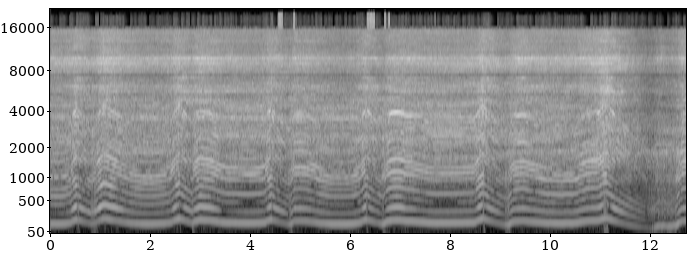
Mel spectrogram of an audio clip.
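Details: Husqvarna 562XP 60cc chainsaw after dealer software reflash for dying when hot, bucking windfall; strong, clean high scream through each cut, slight dip under load, crisp recovery. Normal running under load.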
